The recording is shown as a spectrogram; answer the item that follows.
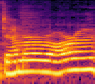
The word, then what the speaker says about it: Demerara: one has demera Demerara de how do you pronounce it Demerara sugar salt spices paprika garlic chilies and onion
